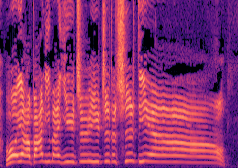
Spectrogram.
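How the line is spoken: Terrible roar. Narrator (Chinese): 大章鱼发出可怕的吼叫声

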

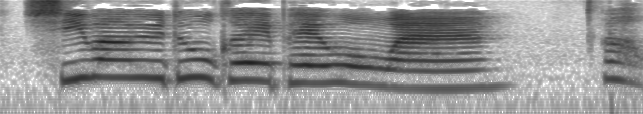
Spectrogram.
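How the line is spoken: Young boy. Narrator (Chinese): 叫做李华的小男孩，对着月亮说

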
